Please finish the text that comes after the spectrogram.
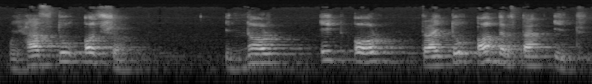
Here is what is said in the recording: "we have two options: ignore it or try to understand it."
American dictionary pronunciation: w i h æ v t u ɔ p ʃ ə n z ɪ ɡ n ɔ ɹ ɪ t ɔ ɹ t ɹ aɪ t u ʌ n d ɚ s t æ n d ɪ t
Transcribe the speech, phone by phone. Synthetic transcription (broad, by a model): w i h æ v t u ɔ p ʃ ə n ɪ n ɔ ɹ ɪ t ɔ ɹ t ɹ aɪ t u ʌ n d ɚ s t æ n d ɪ t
